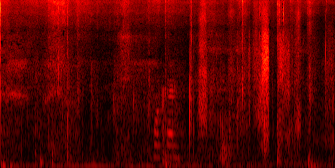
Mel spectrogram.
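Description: A horse's hooves striking soft arena footing, a muffled step about every half second.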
